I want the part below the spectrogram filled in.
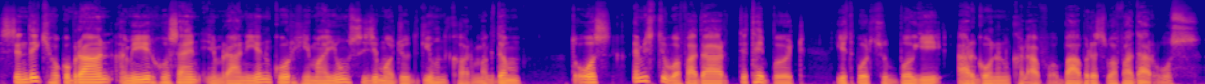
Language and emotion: Kashmiri, neutral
